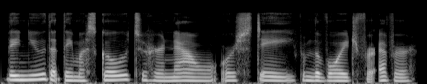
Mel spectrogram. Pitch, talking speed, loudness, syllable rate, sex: 185 Hz, 225 wpm, -17 LUFS, 4.5 syllables/s, female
